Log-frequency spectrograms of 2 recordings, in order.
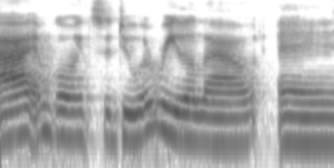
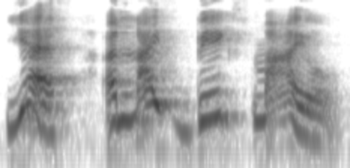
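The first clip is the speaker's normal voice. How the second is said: Grandpa's toothless voice; 8 semitones higher, 6 dB louder than usual. Acted. Grandpa asking.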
